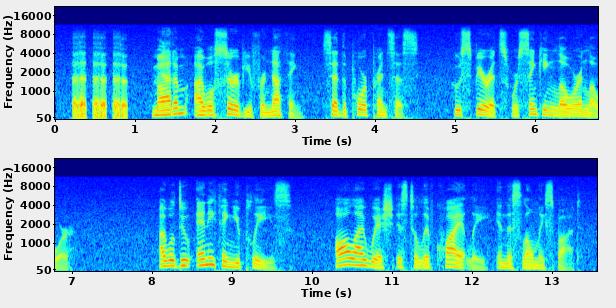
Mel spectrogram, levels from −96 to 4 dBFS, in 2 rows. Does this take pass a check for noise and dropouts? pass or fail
fail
